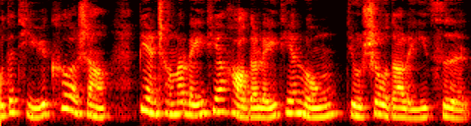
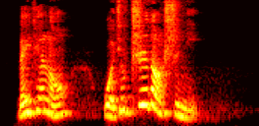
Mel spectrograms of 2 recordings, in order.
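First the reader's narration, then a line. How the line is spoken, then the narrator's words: Furious roar. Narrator (Chinese): 体育老师气得大吼了一声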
